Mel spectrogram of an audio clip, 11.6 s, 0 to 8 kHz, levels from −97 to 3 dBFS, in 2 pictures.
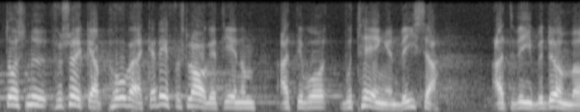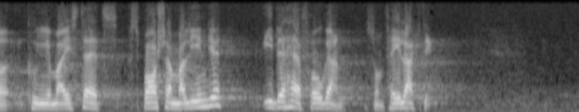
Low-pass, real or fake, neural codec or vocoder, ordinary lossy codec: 7.2 kHz; real; none; none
